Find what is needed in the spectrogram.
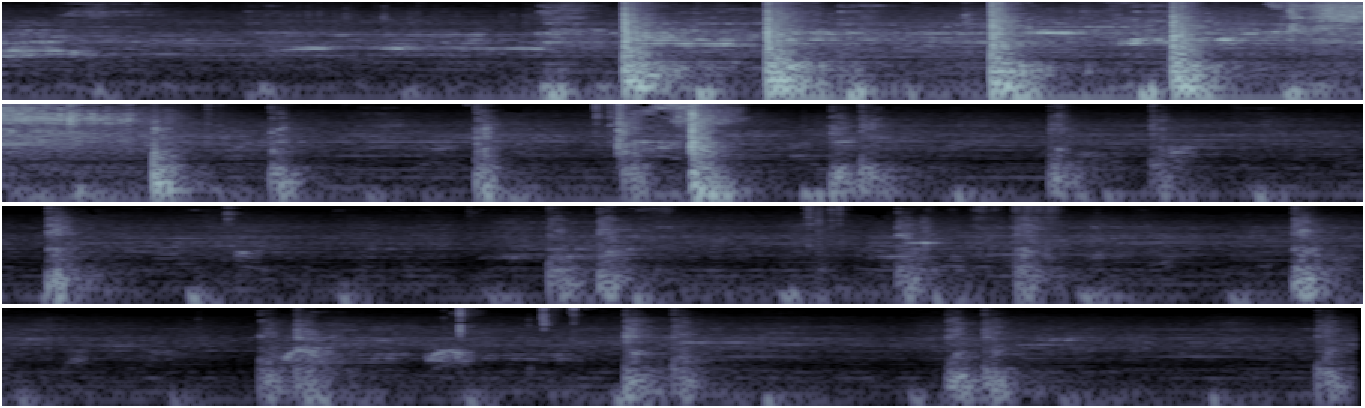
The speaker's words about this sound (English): We'll take a quick break while fireworks grace the stadium here in Fort Myers.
